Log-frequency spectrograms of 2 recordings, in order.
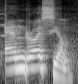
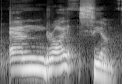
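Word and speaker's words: androecium: এই যে দলমণ্ডল, হ্যাঁ, উচ্চারণটা হচ্ছে, আমার সাথে বলো, অ্যান্ড্রয়সিয়াম। উচ্চারণটা হচ্ছে অ্যান্ড্রয়সিয়াম। তোমরা গাইনি নাম শুনছো না?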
